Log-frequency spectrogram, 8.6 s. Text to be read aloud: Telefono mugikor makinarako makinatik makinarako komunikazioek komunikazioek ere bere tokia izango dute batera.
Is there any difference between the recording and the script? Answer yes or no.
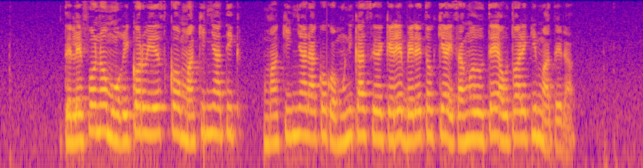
yes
